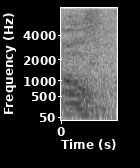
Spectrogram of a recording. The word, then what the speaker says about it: Om: Om, which is usually you can sort of pronounce it in 3 ways, A-U-M, Om.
